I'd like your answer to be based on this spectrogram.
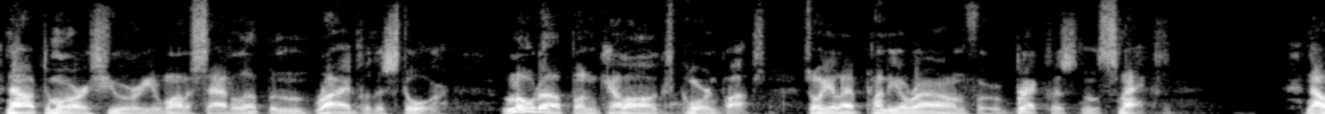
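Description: An actor playing a folksy cowboy pitchman who drawls heartily in an old radio commercial. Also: husky, full character voice. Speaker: ad announcer. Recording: slightly dull old radio recording.

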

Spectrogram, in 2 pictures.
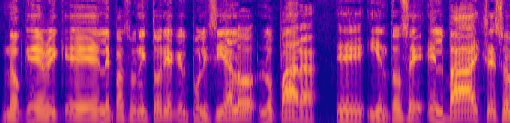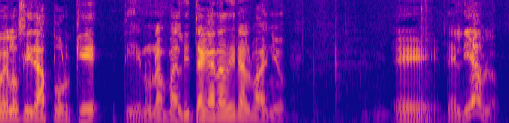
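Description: A man hosting a call-in radio show, chatting in an animated way, laughing loudly and mixing Spanish with English. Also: mid-range voice, moderate pace, no room sound. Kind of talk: casual radio banter with callers.

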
